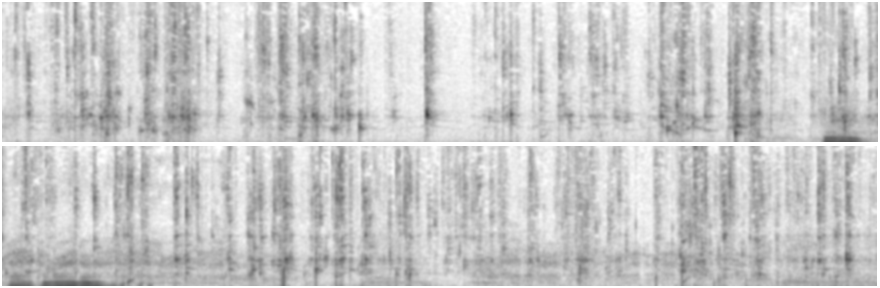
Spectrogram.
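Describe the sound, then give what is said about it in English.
Water sloshes and drips inside a container, with irregular splashy bursts and light clinks as it is poured and shaken to mix something into it; a brief hum of voice is heard midway. “Yeah, I'm gonna put something in it, so that's why I'm gonna shake it up a little bit.”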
